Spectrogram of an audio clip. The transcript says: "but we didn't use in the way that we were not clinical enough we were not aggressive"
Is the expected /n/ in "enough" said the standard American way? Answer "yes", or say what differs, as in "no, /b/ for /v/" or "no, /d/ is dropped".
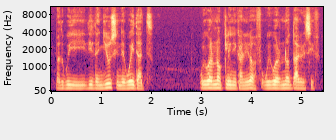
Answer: no, /n/ is dropped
